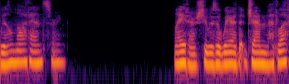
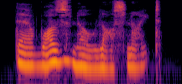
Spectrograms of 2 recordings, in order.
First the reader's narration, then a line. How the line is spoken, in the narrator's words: he said through his teeth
